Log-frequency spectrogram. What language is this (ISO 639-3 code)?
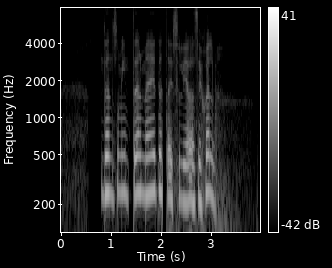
swe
